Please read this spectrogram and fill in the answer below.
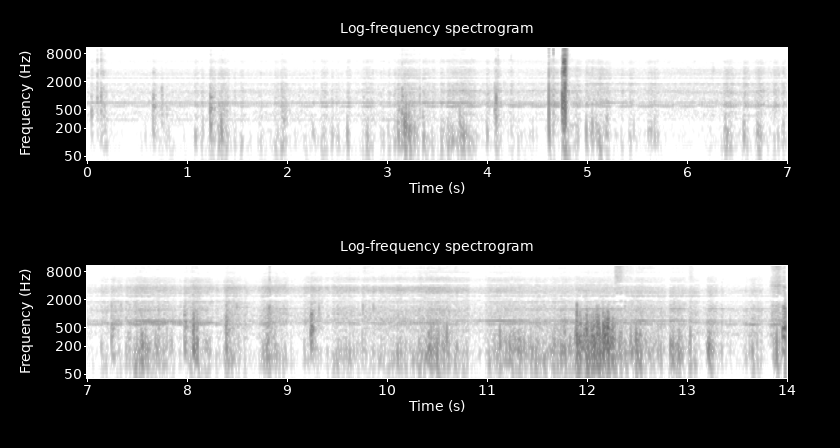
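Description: Footsteps on dry dirt and gravel with rustling from a hand-held camera, growing busier in the second half, with one sharp click about five seconds in. A faint steady whine runs underneath.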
